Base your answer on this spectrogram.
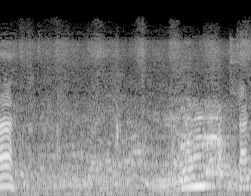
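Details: Sick cow with mucus discharge lowing: a short moo at the start, then a long, deep, drawn-out moo that swells in the last seconds, with a person's voice faintly in the background.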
